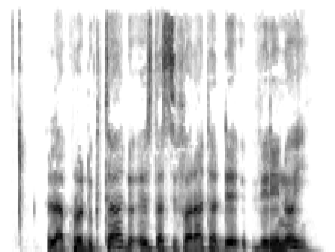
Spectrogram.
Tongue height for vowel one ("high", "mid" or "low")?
low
